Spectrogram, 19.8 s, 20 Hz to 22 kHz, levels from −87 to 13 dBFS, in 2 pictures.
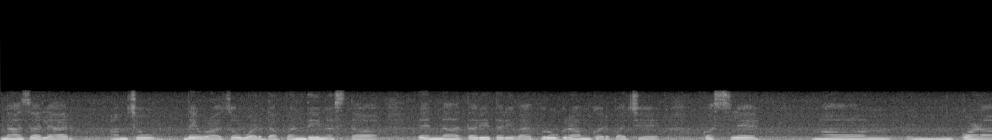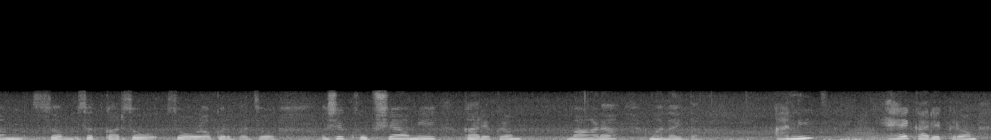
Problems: constant background noise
